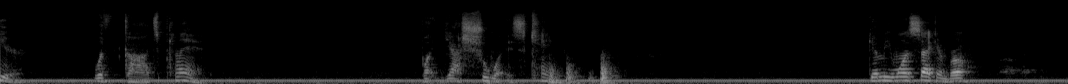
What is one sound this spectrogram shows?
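A young man talks calmly close by, in short bursts with pauses.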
